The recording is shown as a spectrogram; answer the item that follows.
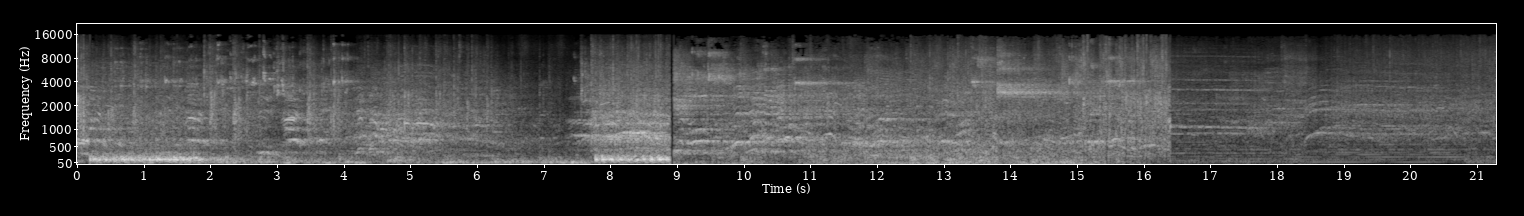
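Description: Live basketball game audio in an indoor gym: the ball bouncing on the court amid the voices of spectators and players. The sound changes abruptly about 8 and 16 seconds in as one game clip cuts to the next.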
